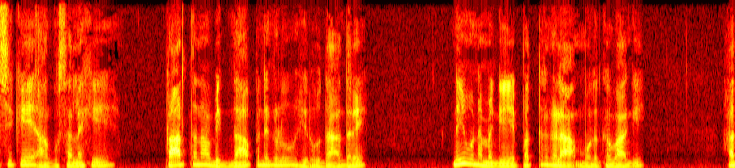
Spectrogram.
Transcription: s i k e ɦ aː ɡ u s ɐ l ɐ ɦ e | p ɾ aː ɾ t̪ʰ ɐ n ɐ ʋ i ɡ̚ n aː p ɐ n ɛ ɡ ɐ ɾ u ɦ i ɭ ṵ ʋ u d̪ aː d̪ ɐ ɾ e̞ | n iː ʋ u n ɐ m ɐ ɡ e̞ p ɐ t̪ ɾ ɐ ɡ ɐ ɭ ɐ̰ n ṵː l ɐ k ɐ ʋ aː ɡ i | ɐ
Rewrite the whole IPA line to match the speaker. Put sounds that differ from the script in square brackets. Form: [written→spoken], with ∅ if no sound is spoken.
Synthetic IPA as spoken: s i k e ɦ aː ɡ u s ɐ l ɐ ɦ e | p ɾ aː ɾ t̪ʰ ɐ n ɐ ʋ i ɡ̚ n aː p ɐ n ɛ ɡ ɐ [ɾ→ɭ] u ɦ i [ɭ→ɾ] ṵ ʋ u d̪ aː d̪ ɐ ɾ e̞ | n iː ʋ u n ɐ m ɐ ɡ e̞ p ɐ t̪ ɾ ɐ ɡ ɐ ɭ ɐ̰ [n→m] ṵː l ɐ k ɐ ʋ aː ɡ i | ɐ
